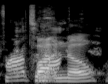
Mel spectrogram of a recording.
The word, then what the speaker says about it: Fontenot: Jerry Fontenot. All right. Well, he needs to spell it with an O and don't put the T at the end. – The T Willie is silent, Rolfe.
